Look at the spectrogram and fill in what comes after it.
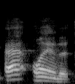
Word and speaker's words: Atlanta: But if you go to Atlanta, they'll think you're a native if you say, I'm visiting Atlanta, Texas. You have to put the emphasis on the at, Atlanta, Texas.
